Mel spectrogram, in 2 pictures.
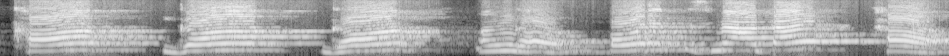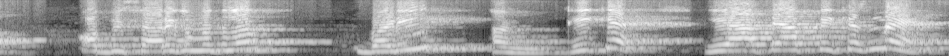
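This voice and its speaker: A woman teacher with a very high voice walks through a lesson slowly, repeating each point. She keeps asking her listeners questions and answering them herself. The room around her is echoey. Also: fairly bright tone, slight background noise. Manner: slow, repetitive, quizzing listeners with questions. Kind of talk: classroom lecture.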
